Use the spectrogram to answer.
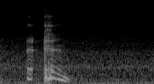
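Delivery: rough throat clear; real throat-clearing before talking on. Real, not acted. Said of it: "なんか声枯れてきちゃったな".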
